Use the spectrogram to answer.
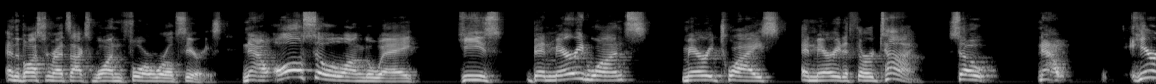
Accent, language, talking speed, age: American, English, 145 wpm, 40-59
